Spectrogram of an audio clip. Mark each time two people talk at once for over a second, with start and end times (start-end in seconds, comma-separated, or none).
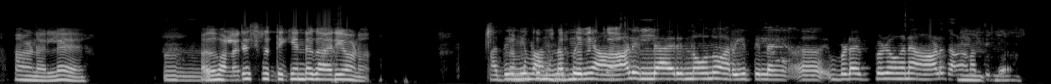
none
